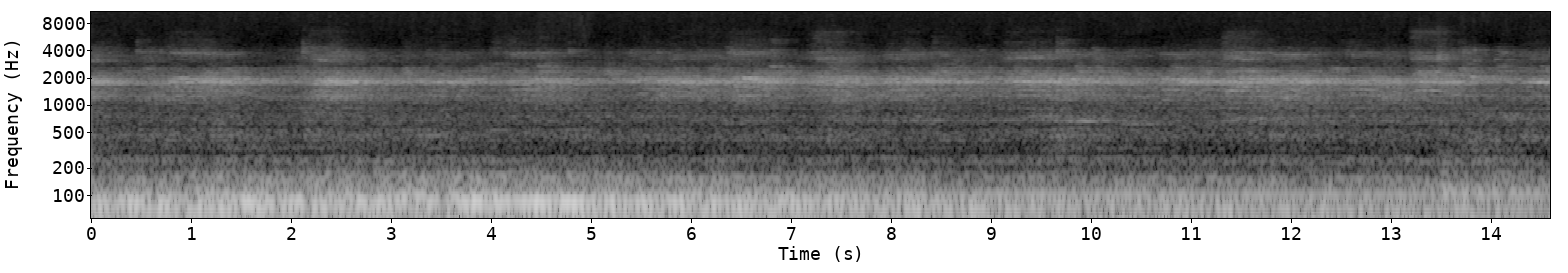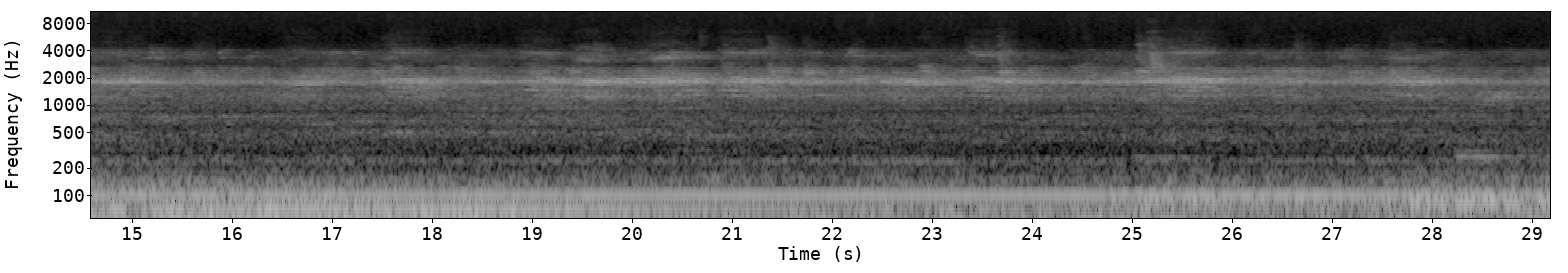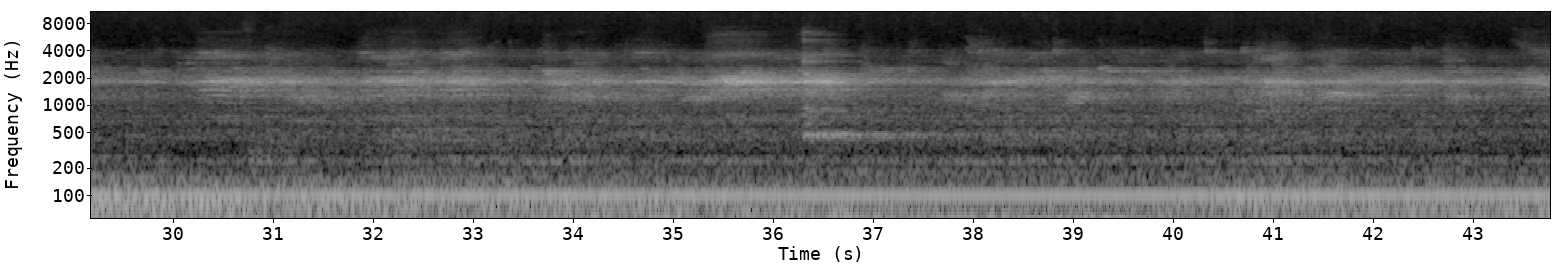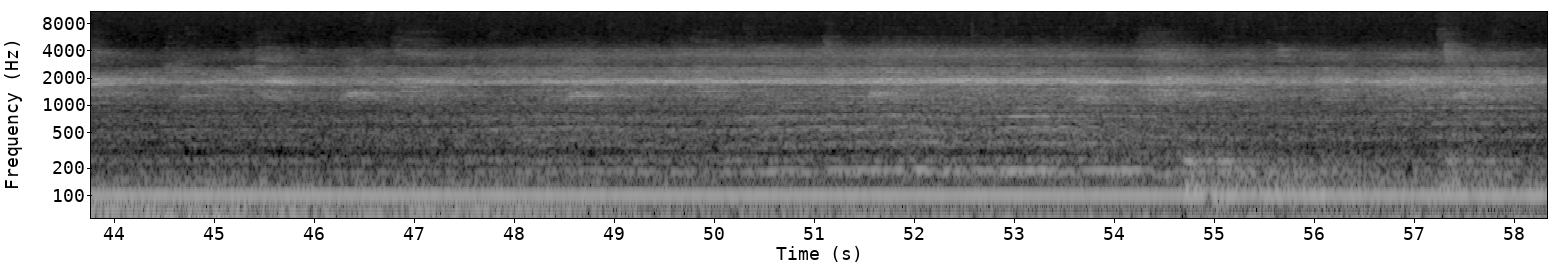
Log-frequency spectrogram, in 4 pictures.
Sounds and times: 0.0s transport drone 25.0s
0.0s hundreds of crows 58.3s
25.8s transport drone 42.4s
44.2s transport drone 58.3s

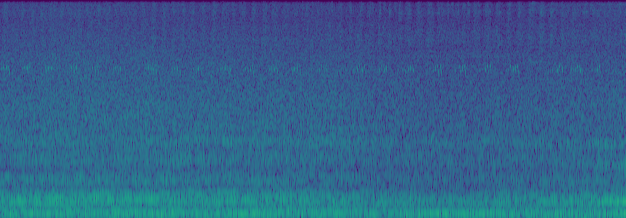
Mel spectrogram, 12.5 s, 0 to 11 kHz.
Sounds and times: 0.0s MRT trains through 12.5s
3.0s Insect sounds 12.5s

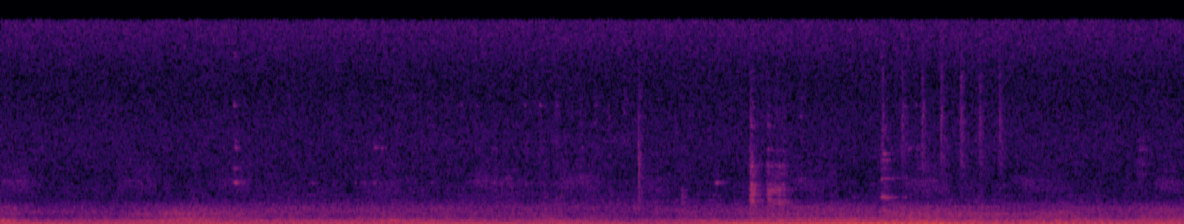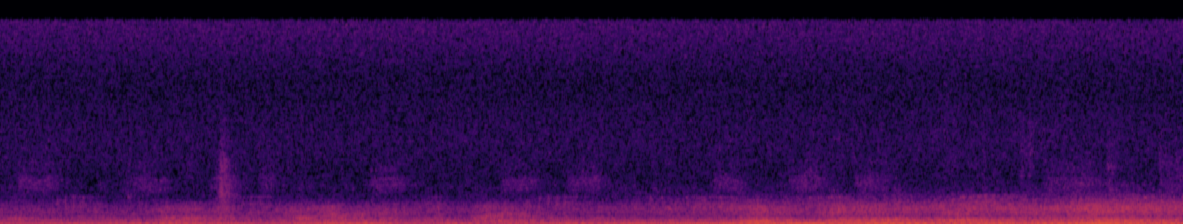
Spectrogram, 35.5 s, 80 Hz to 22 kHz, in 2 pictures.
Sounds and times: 0.0s helicopter 35.5s

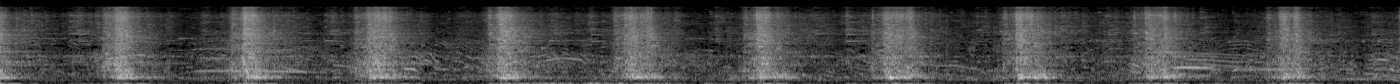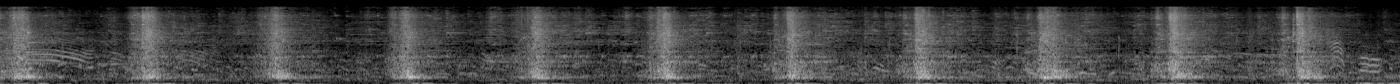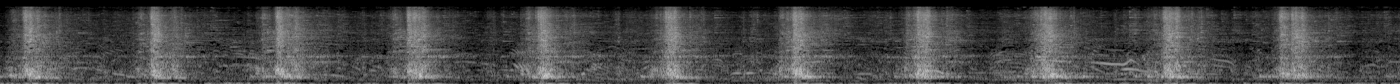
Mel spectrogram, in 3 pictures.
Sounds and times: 0.0s Mamuthones Parade 42.0s

